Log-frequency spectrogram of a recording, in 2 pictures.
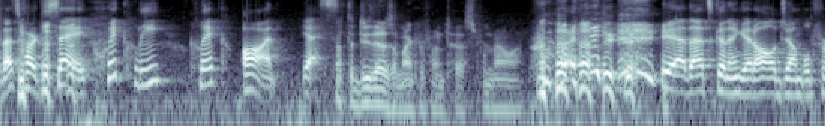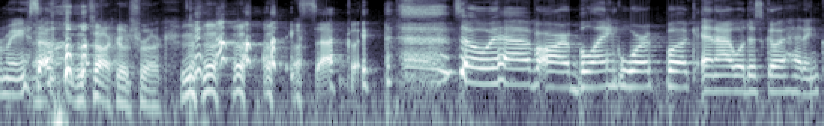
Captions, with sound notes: -Yeah, thats hard to say. Quickly click on Yes. -Ill have to do that as a microphone test from now on. [LAUGH] -[LAUGH] Yeah, thats going to get all jumbled for me. -Yeah, the taco truck. -Exactly.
